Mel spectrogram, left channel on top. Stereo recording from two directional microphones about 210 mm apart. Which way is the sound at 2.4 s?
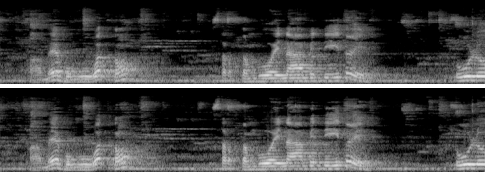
5° left (ahead or behind).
